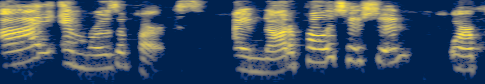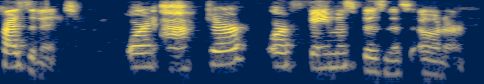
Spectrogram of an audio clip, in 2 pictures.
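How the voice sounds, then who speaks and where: A woman reading a children's picture book aloud in an expressive, emphatic way with dramatic pauses. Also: high voice, no room sound, rough recording. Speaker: storytime reader, literacy program manager.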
